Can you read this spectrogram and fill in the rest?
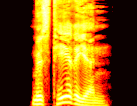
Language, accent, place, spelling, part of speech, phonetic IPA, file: German, Germany, Berlin, Mysterien, noun, [mʏsˈteːʁiən], De-Mysterien.ogg
- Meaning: plural of Mysterium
